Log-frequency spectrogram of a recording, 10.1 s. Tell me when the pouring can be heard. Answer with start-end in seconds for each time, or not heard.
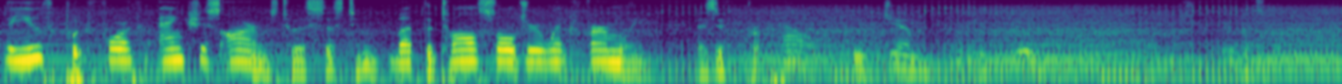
not heard.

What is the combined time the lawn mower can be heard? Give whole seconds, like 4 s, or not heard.
10 s.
